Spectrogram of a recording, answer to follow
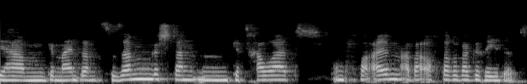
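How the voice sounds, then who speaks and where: Somewhat breathy delivery at a moderate pace with fairly even intonation. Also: woman, medium pitch for a woman. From Germany, Ruhr area (Witten). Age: 20s. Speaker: police officer. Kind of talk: interview.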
